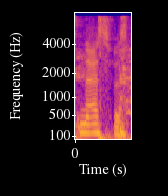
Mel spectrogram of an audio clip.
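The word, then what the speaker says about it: NSFAS: Andy, you're a recipient of NASFAS, or as people would say, NFSASS. – I hate it. I hate that one. – Pronounced NASFAS, by the way, just so you know. We're broadcasting from a university. We know it's NASFAS, not NFSASS.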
